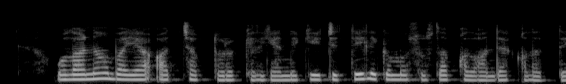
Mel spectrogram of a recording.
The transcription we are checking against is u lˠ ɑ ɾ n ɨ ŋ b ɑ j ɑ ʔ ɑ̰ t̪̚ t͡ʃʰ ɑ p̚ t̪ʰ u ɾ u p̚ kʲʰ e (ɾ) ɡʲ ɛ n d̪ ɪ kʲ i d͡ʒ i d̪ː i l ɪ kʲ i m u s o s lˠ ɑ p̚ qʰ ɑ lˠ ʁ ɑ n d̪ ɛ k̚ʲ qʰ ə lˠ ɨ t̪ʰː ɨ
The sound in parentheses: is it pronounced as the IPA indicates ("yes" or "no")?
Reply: no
